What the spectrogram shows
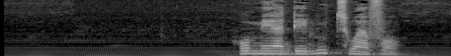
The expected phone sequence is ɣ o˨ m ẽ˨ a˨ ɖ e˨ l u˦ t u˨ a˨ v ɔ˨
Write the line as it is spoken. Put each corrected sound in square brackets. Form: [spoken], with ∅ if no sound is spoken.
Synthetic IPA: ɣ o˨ m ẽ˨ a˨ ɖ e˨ l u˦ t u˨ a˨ v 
